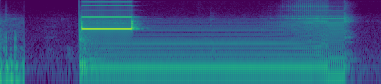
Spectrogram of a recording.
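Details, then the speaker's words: Microwave oven powered on remotely with the microphone placed close: short beep, then a steady low transformer hum for about two seconds with no fan rush. The cooling fan did not run; the fault is the relay, and the fix is replacing it. "Bueno, ahí lo pudieron escuchar que entra en funcionamiento y el ventilador no funcionó. Así que el problema está en el relé, lo que hay que hacer es cambiar el relé."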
